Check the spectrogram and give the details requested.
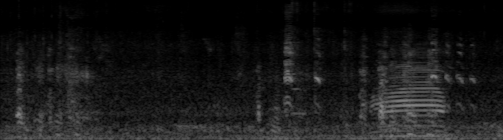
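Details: African and Toulouse geese with a new hybrid in a backyard; scattered short calls, then a loud harmonic honk near the end over steady background noise.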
